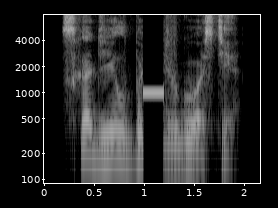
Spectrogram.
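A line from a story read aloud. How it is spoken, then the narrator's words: Unrestrained laughing. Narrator (Russian): Не сдержавшись, хохотнул Константин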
